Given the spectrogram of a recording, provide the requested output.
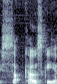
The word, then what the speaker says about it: Sapkowski: Witcher series, a beloved video game series adapted by CD Projekt Red from the series of novels by Andrzej Sapkowski, I hope I said that right.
